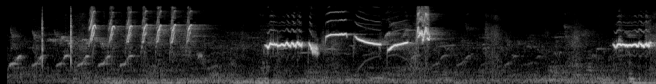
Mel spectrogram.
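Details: White-rumped shama song meant to provoke a sluggish shama into singing: a quick series of sharp high chips, then loud slurred whistles sweeping up and down, a pause, and a final clear whistle.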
